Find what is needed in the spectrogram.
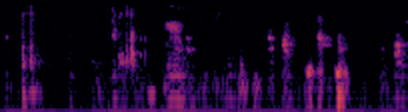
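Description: Near silence broken by about half a dozen faint, scattered clicks and taps, like typing on a computer keyboard picked up by a meeting microphone.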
